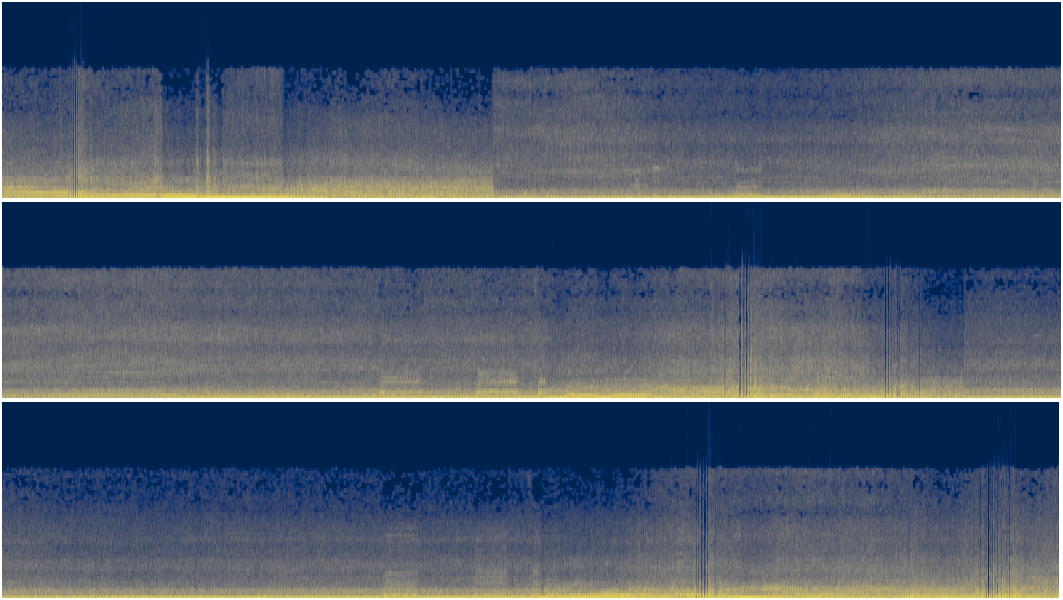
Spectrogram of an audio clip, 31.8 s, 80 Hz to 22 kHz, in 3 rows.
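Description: Corvette V8 heard from inside the cabin: accelerating hard with rising pitch and a gear change in the first few seconds, then cruising steadily, pulling hard again from about the middle, and starting another hard pull near the end.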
